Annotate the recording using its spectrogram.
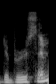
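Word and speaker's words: Dabrusin: DeBrusen.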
